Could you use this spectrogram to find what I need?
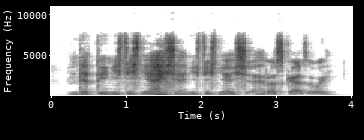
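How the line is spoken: Hoarse, encouraging. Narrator (Russian): подбодрил хриплый

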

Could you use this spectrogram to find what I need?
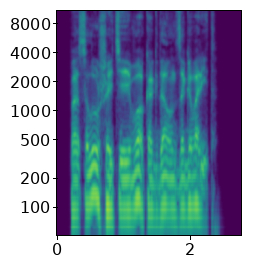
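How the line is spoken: Grumbling. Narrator (Russian): проворчал Конан

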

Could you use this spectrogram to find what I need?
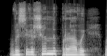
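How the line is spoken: Exclamation. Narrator (Russian): воскликнул Пит

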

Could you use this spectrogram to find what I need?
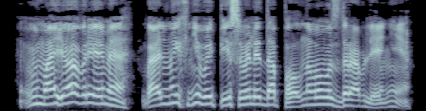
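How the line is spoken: Creaky voice. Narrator (Russian): он проскрипел

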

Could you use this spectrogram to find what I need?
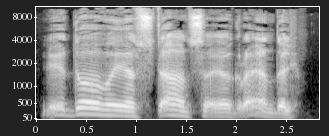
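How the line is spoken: Groaning. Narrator (Russian): простонал Ковальский

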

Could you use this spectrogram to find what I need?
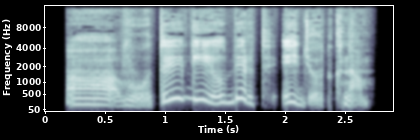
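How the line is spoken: Plain. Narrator (Russian): сказала Марилла

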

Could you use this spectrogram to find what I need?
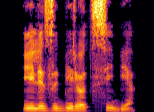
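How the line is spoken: Amused snort. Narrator (Russian): хмыкнул Ник

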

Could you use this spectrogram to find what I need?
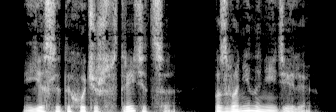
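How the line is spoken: Calm. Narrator (Russian): спокойно сказал тот

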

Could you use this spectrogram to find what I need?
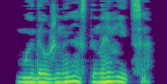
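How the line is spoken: Hoarse rasp. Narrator (Russian): Зарылся лицом в мои волосы, прохрипел

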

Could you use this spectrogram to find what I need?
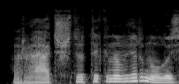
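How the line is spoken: Joyful exclamation. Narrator (Russian): обрадованно воскликнул профессор

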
